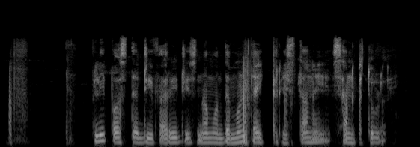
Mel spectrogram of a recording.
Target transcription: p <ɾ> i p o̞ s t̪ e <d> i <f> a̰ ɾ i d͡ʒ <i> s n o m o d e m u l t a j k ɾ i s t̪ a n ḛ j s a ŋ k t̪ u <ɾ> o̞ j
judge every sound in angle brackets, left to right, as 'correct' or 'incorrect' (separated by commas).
incorrect, incorrect, correct, correct, incorrect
